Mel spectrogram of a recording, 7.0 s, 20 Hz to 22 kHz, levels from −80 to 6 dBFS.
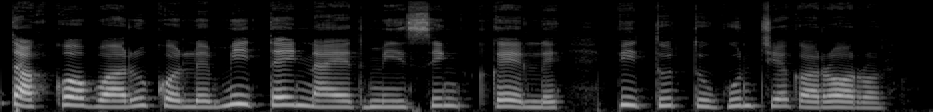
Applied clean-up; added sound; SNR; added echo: none; none; none; none.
